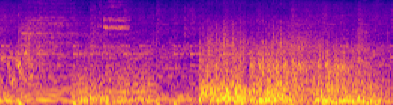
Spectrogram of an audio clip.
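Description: A tank attack in Advance Wars: Dual Strike bursts out as a rapid string of gunfire-like blasts and crashes under game music, with a louder, denser barrage in the second half.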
